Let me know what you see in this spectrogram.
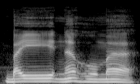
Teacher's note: یہاں کھڑی زبر بھی ہے، اس کے اوپر ایک الف کی مقدار کے برابر کھینچ کر بھی پڑھیں گے. بینہما بی یا لین ہے، تھوڑا نرمی کے ساتھ کھینچ کر ادا کریں گے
